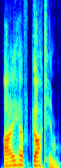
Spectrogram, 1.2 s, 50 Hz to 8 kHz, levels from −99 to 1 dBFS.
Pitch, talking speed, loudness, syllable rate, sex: 180 Hz, 195 wpm, -18 LUFS, 3.9 syllables/s, female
